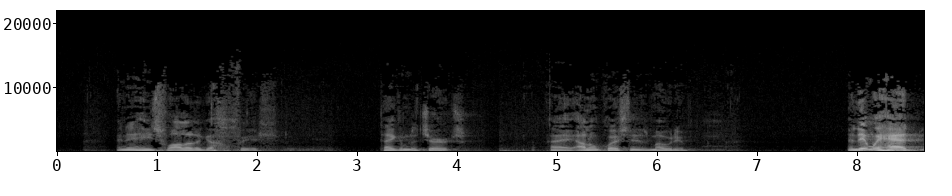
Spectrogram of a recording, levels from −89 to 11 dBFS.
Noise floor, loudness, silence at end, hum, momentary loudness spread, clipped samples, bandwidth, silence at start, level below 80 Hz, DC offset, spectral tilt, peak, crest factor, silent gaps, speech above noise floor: -72 dBFS; -29 LUFS; 0 s; none; 24 LU; under 0.1%; 14 kHz; 0.6 s; -68 dBFS; under 0.1%; -6 dB/octave; -4 dBFS; 26 dB; none; 44 dB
